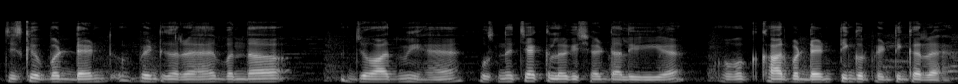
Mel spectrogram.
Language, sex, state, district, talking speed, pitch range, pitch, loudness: Hindi, male, Uttar Pradesh, Etah, 175 wpm, 120-135 Hz, 130 Hz, -25 LUFS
